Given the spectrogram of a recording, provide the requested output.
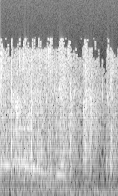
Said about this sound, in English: Yeah, you can clap. That's amazing. Yeah.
